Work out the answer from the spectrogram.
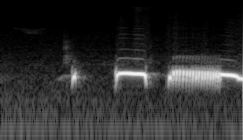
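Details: Part of a spotted dove's giọng thổ call, used to get decoy doves calling fast: a short soft note, a level coo with a clipped end, then a long trembling purr sinking in pitch.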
